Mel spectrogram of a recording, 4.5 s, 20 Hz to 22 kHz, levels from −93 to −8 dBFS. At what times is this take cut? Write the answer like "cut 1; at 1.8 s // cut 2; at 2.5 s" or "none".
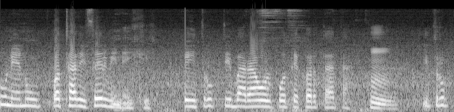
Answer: cut 1; at 1.8 s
